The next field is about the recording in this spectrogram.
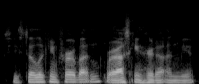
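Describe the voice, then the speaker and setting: A man's voice: on the low side, fairly even intonation, rapid-fire, darkish tone, no room sound, highs cut off. Man leading a video-call workshop. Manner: friendly, calls on attendees by name. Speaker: virtual meeting trainer. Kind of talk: hosting an online workshop.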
